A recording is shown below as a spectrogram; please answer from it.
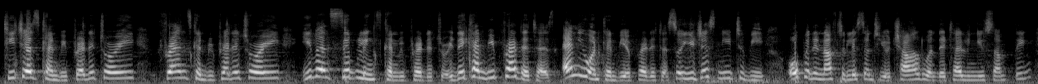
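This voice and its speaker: A woman's voice: a little high, expressive, fast, few pauses, a little mellow. A woman with a Kenyan accent giving personal commentary as a talk show panelist, earnest and emphatic, repeating words and phrases to press her point.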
